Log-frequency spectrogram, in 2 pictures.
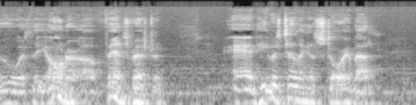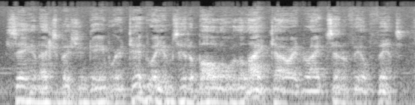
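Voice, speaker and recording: A man with a Tennessee accent at a moderate pace, with audible room echo and noticeable background noise. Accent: Southern US (Tennessee). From Tennessee (Chattanooga), US South. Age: 80s+. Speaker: elderly local resident sharing memories. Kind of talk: storytelling reminiscence. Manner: casual with frequent hesitations.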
